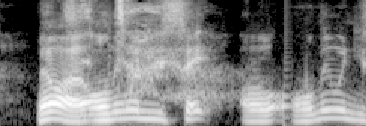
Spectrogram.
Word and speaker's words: Zendaya: They replaced this girl with Zendaya Coleman. Oh, say her name right. She's a perfume. Zendaya. No, Zendaya.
